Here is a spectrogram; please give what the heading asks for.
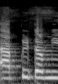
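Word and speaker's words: epitome: embodiment किसी चीज का आदर्श, एग्जाम्पल एपिटमी, इसका सही प्रोनाउंसिएशन एपिटमी होता है।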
